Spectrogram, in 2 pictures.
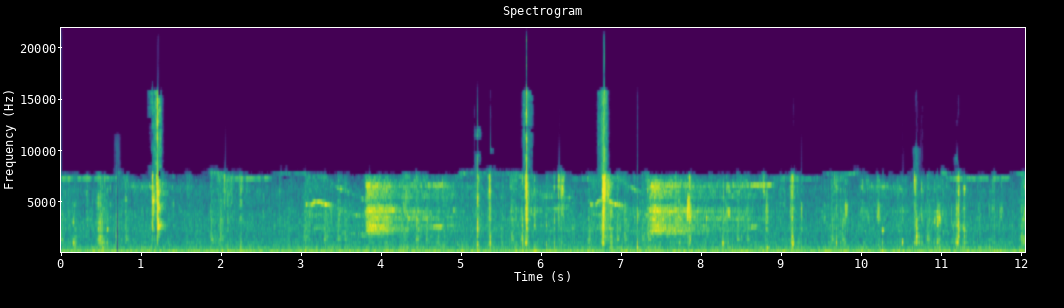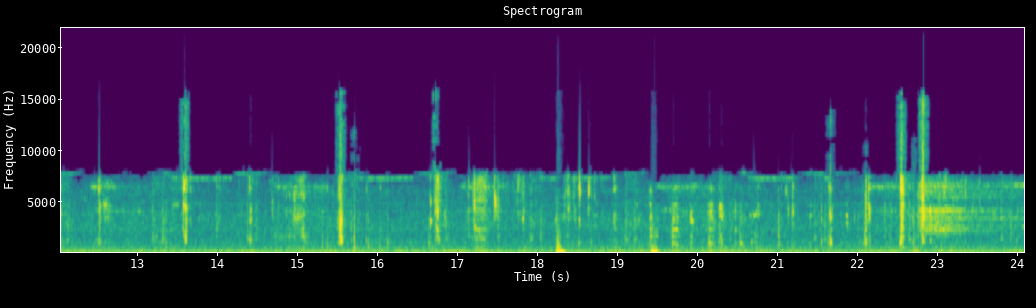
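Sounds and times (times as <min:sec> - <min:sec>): low hum: 0:00.0 - 0:24.0
chewing crispy snacks: 0:05.2 - 0:23.7.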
